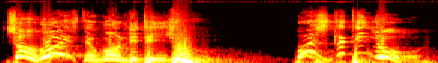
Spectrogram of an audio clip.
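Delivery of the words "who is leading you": rhetorical question, pitched high. Acted. Preacher asking congregation.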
